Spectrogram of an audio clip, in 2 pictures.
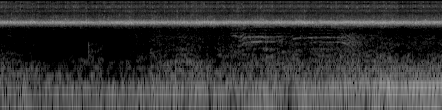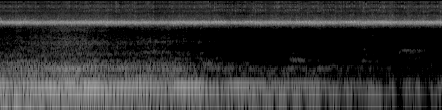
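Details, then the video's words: Thousands of farmed crickets in a breeding facility keep up a steady, shrill, high chirring chorus, overlaid by low rumbling and a few faint brief tonal sounds early on. "Cricket Chirping Sound"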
